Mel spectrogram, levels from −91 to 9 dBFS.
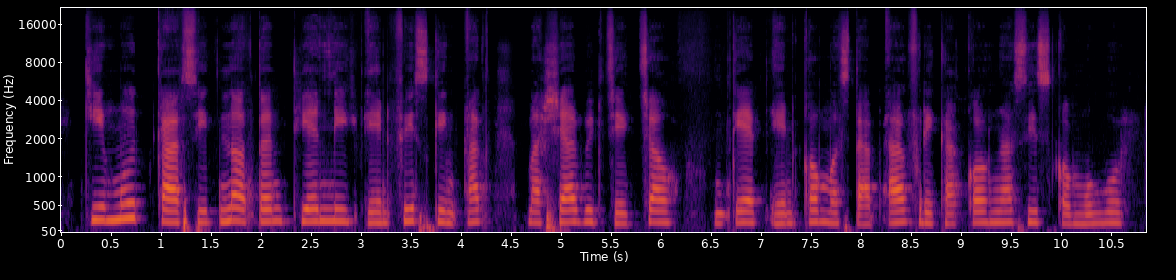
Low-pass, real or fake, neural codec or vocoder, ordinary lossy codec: none; fake; codec, 44.1 kHz, 3.4 kbps, Pupu-Codec; none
